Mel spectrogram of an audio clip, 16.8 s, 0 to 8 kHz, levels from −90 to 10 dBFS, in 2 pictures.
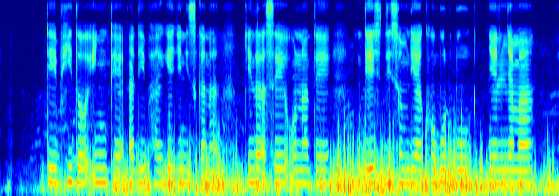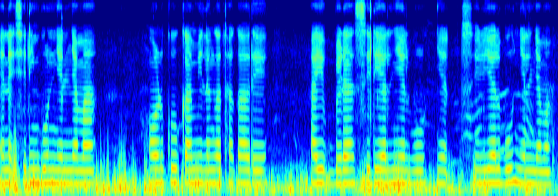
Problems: background sounds at intervals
